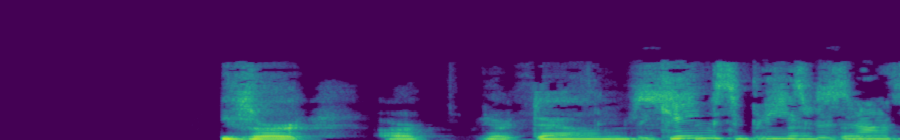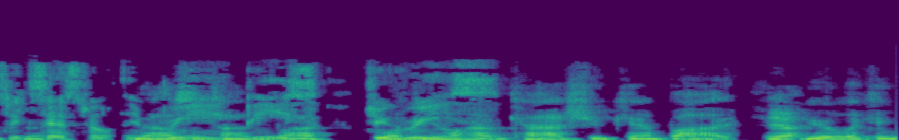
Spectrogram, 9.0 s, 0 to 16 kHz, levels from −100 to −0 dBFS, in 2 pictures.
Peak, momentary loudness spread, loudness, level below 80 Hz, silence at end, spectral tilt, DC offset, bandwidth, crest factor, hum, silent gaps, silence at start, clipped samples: -6 dBFS; 9 LU; -25 LUFS; -60 dBFS; 0 s; -6 dB/octave; under 0.1%; 9.2 kHz; 20 dB; none; 6.27-6.31 s; 1.1 s; under 0.1%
